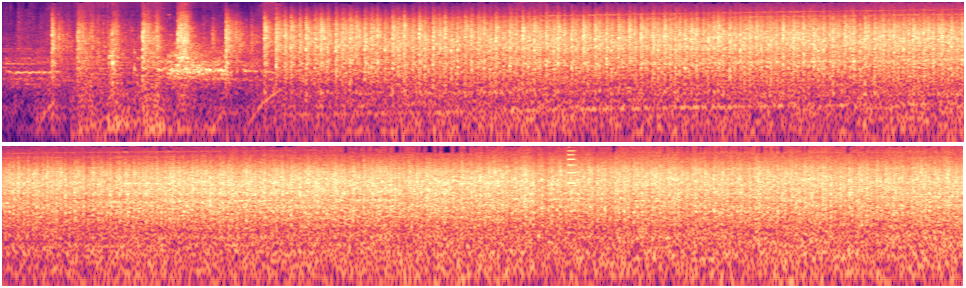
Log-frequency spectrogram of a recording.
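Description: A racing car engine roars and climbs steadily in speed.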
